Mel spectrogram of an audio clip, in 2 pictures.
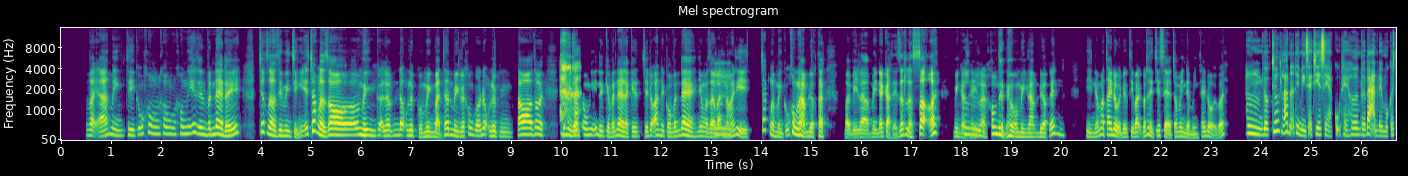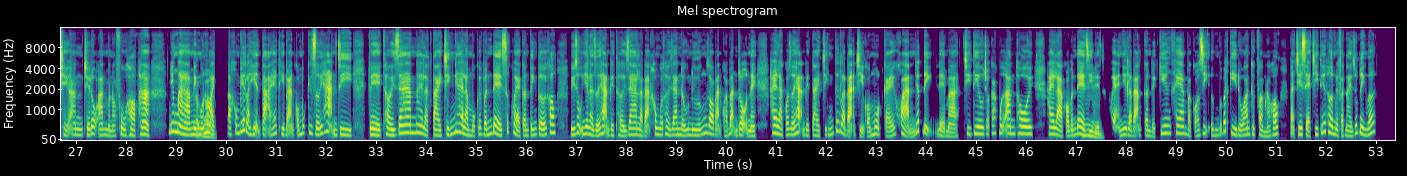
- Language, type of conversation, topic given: Vietnamese, advice, Làm sao để không thất bại khi ăn kiêng và tránh quay lại thói quen cũ?
- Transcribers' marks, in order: laugh; laughing while speaking: "làm"; laughing while speaking: "không thể nào"; tapping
